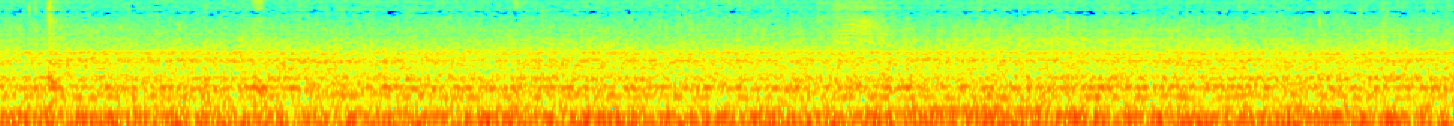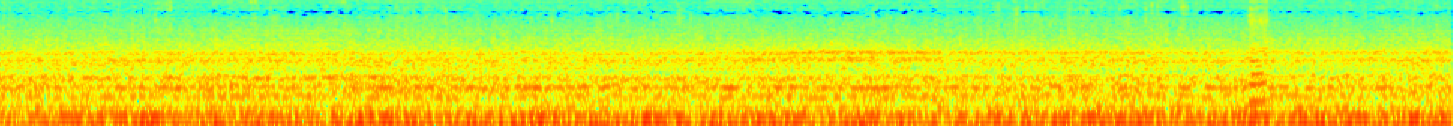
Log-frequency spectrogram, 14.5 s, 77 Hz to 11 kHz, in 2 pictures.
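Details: Wintering honey bees inside their hive, Ohio State University Wooster campus, January 16, 2024, near 4 PM, 15°F outdoors. A Sony ICD-PX370 was placed at the inner-cover hole beside a sugar brick. The murmuring drone is unbroken, with a few faint clicks.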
